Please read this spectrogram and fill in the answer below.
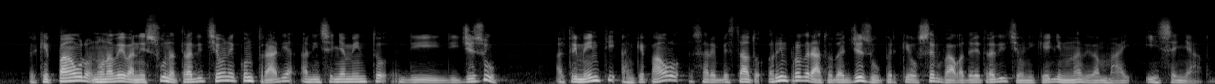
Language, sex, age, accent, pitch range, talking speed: Italian, male, 40-59, native, 100-135 Hz, 145 wpm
